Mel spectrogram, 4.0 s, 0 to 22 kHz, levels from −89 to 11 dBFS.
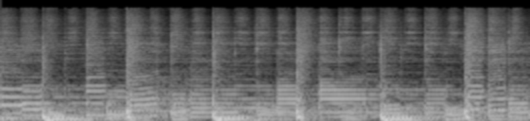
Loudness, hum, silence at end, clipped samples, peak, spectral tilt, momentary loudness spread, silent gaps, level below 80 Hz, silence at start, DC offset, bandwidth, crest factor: -17 LUFS; none; 0 s; under 0.1%; -2 dBFS; -5.5 dB/octave; 4 LU; none; -22 dBFS; 0 s; under 0.1%; 17 kHz; 14 dB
